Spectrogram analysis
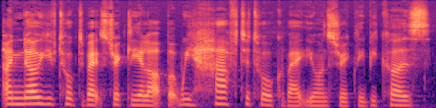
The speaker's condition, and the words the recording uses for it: None; typical speech.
